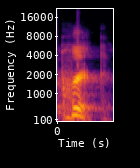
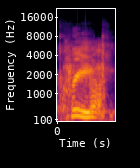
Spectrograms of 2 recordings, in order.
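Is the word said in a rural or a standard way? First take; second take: rural; standard. First: The word has a rural short vowel. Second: The word has a standard long vowel. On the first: "you got a crick" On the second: "You don't got a creek"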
